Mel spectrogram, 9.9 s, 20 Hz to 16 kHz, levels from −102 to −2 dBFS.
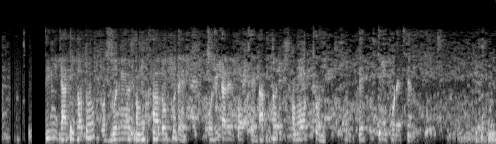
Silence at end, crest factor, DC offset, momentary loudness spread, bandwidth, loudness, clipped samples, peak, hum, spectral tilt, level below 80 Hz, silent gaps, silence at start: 0 s; 22 dB; under 0.1%; 16 LU; 7.6 kHz; -21 LUFS; under 0.1%; 0 dBFS; none; -7.5 dB/octave; -60 dBFS; 0.51-0.57 s, 0.65-0.89 s; 0.05 s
